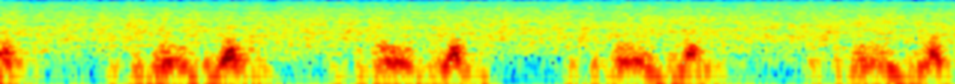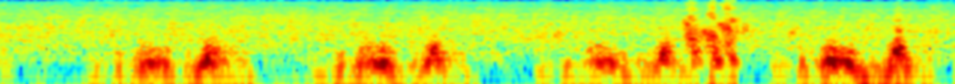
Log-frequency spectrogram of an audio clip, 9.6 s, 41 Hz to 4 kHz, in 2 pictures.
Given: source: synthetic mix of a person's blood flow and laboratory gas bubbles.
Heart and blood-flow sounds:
Doppler ultrasound of blood flow; precordium
8.18-8.52 s: bubbles
From the record:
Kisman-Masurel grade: 112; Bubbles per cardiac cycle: 1 to 2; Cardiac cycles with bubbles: 1 to 10%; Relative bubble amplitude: moderate (0.250 to 0.450); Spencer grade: 1 (occasional bubble signal discernible with the cardiac motion signal, with majority of cardiac periods free of bubbles); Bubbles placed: anywhere in the cardiac cycle

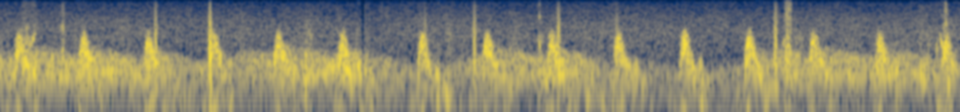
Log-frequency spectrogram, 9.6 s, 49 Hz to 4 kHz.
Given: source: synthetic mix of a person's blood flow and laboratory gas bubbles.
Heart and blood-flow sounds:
Doppler ultrasound of blood flow; subclavian vein
0.00-0.04 s: bubbles
0.21-0.38 s: bubbles
0.58-0.68 s: bubbles
5.37-5.46 s: bubbles
7.82-8.05 s: bubbles
9.18-9.55 s: bubbles
From the record:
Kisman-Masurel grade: 122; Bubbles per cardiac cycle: 1 to 2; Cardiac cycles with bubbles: 10 to 50%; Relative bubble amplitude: moderate (0.250 to 0.450); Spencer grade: 2 (many but less than half of the cardiac periods contain bubble signals, singularly or in groups); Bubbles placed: anywhere in the cardiac cycle

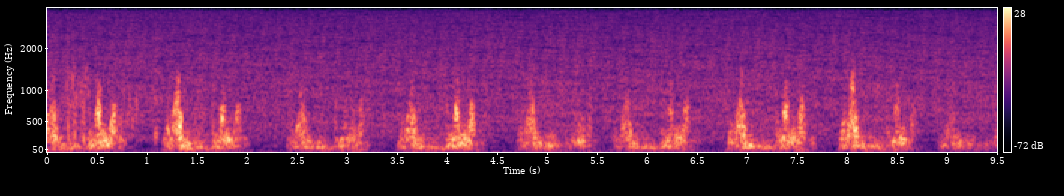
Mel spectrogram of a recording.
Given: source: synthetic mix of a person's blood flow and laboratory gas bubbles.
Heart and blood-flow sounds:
Doppler ultrasound of blood flow; precordium
0.15-0.44 s: bubbles
0.68-0.90 s: bubbles
1.06-1.10 s: bubbles
From the record:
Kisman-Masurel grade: 221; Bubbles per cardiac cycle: several, 3 to 8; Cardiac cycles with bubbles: 10 to 50%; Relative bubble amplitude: barely perceptible (0.100 to 0.250); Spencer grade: 2 (many but less than half of the cardiac periods contain bubble signals, singularly or in groups); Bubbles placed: only in the low amplitude regions of the cardiac cycle

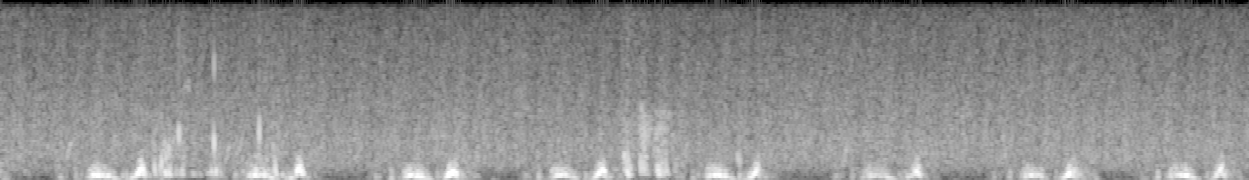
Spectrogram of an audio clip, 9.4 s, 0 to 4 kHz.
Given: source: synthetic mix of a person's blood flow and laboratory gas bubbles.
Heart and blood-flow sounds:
Doppler ultrasound of blood flow; precordium
1.14-1.68 s: bubbles
1.71-2.18 s: bubbles
4.65-5.09 s: bubbles
5.53-5.56 s: bubbles
From the record:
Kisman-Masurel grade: 222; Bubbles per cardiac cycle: several, 3 to 8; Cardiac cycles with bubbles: 10 to 50%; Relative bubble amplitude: moderate (0.250 to 0.450); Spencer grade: 2 (many but less than half of the cardiac periods contain bubble signals, singularly or in groups); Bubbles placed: only in the low amplitude regions of the cardiac cycle

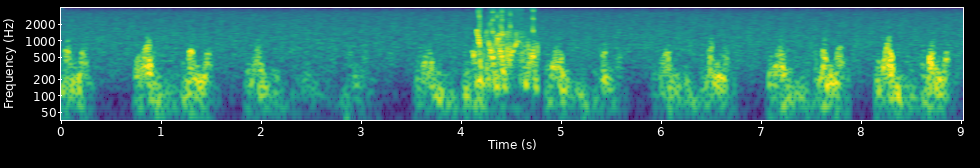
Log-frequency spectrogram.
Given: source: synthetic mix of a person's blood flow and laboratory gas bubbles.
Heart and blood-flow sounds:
Doppler ultrasound of blood flow; precordium
4.12-4.79 s: bubbles
From the record:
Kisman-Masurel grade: 212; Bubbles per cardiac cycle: several, 3 to 8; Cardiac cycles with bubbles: 1 to 10%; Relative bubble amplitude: moderate (0.250 to 0.450); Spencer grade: 1 (occasional bubble signal discernible with the cardiac motion signal, with majority of cardiac periods free of bubbles); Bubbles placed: only in the low amplitude regions of the cardiac cycle

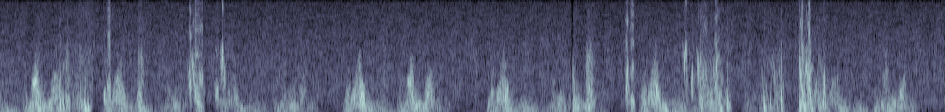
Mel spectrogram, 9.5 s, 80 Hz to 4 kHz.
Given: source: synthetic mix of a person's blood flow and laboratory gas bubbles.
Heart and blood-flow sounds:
Doppler ultrasound of blood flow; precordium
0.52-0.93 s: bubbles
1.01-1.12 s: bubbles
1.36-1.44 s: bubbles
1.86-2.05 s: bubbles
2.14-2.28 s: bubbles
5.85-5.96 s: bubbles
6.23-6.36 s: bubbles
6.81-7.31 s: bubbles
7.60-7.84 s: bubbles
7.98-8.29 s: bubbles
From the record:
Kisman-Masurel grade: 232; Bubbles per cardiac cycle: several, 3 to 8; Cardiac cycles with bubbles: 50 to 99%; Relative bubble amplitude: moderate (0.250 to 0.450); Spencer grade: 3 (all of the cardiac periods contain showers or single bubble signals, but not dominating or overriding the cardiac motion signals); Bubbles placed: anywhere in the cardiac cycle

